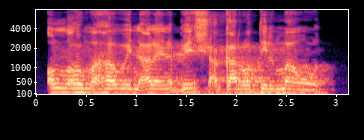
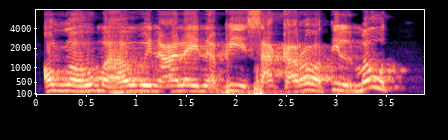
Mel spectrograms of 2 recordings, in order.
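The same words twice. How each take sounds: First: Sakaratil begins with a sh sound. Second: Sakaratil begins with a plain s sound. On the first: It refers to giving thanks. The speaker calls it wrong. "Jangan pakai sin besar" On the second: It refers to the agony of dying. The speaker calls it right. "Kalau pakai sin kecil"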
